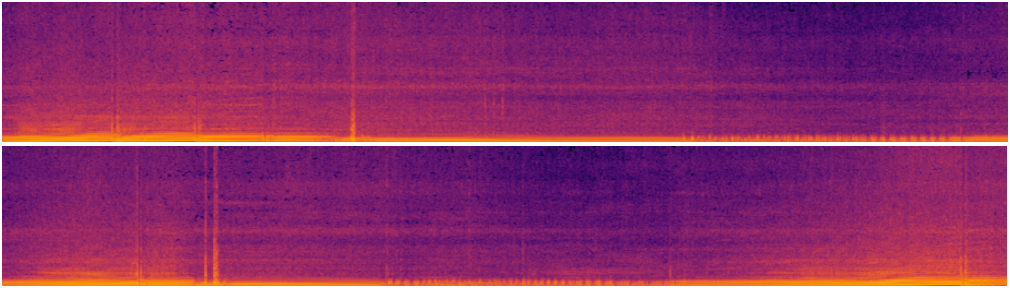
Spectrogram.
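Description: A motorcycle engine revs up through the gears and winds down on the bends.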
